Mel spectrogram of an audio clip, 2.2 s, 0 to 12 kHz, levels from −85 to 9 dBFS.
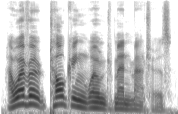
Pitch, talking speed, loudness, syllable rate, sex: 130 Hz, 135 wpm, -17 LUFS, 4.6 syllables/s, male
